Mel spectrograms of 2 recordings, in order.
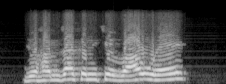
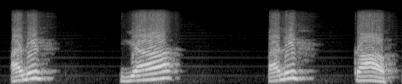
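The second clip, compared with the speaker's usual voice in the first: "अलिफ या अलिफ काफ" letter by letter, a pause after each; अलग-अलग अक्षर; slower than usual. Shown as a demonstration. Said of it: "इसको अलग अलग पढ़ेंगे". ("अलिफ या अलिफ काफ" हर हर्फ़ अलग, रुक-रुक कर)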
